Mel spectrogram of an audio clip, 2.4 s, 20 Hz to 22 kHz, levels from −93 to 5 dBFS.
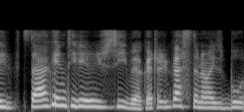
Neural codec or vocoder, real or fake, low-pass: codec, 16 kHz in and 24 kHz out, 0.4 kbps, LongCat-Audio-Codec, four codebook decoder; fake; 7.2 kHz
